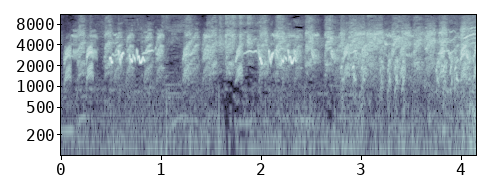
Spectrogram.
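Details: Sooty-headed bulbuls in a noisy lure recording for bird trapping chatter with bright bubbling notes tumbling over one another almost without pause, as if several birds call at once.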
